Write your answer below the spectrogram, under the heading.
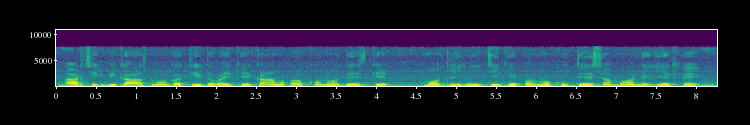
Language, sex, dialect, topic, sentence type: Chhattisgarhi, male, Eastern, banking, statement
